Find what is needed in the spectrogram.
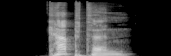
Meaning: inflection of kappen: 1. first/third-person plural preterite 2. first/third-person plural subjunctive II
- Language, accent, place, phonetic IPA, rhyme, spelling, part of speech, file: German, Germany, Berlin, [ˈkaptn̩], -aptn̩, kappten, verb, De-kappten.ogg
